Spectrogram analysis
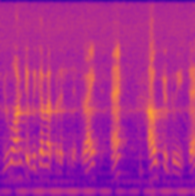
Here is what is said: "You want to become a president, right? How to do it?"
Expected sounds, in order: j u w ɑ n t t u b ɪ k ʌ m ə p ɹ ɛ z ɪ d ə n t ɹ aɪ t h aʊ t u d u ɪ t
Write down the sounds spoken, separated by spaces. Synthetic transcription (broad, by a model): j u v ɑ n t t u b ɪ k ʌ m ə p ɹ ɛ s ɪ d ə n t ɹ aɪ t h aʊ t u d u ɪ t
